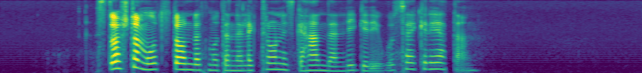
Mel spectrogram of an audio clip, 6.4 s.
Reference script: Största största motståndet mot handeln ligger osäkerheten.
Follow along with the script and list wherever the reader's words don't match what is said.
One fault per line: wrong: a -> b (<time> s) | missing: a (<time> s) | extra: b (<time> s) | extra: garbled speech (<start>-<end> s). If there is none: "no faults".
missing: största (1.4 s)
extra: den elektroniska (2.2 s)
extra: i (3.7 s)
